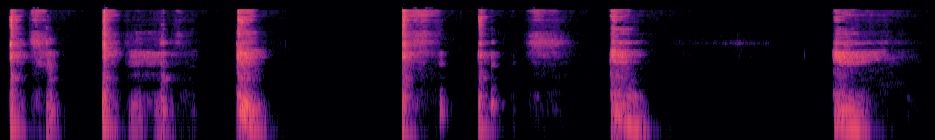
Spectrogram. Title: Cough Detection for heath care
